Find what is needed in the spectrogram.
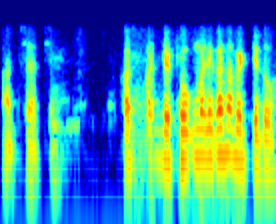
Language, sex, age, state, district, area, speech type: Marathi, male, 30-45, Maharashtra, Washim, rural, conversation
